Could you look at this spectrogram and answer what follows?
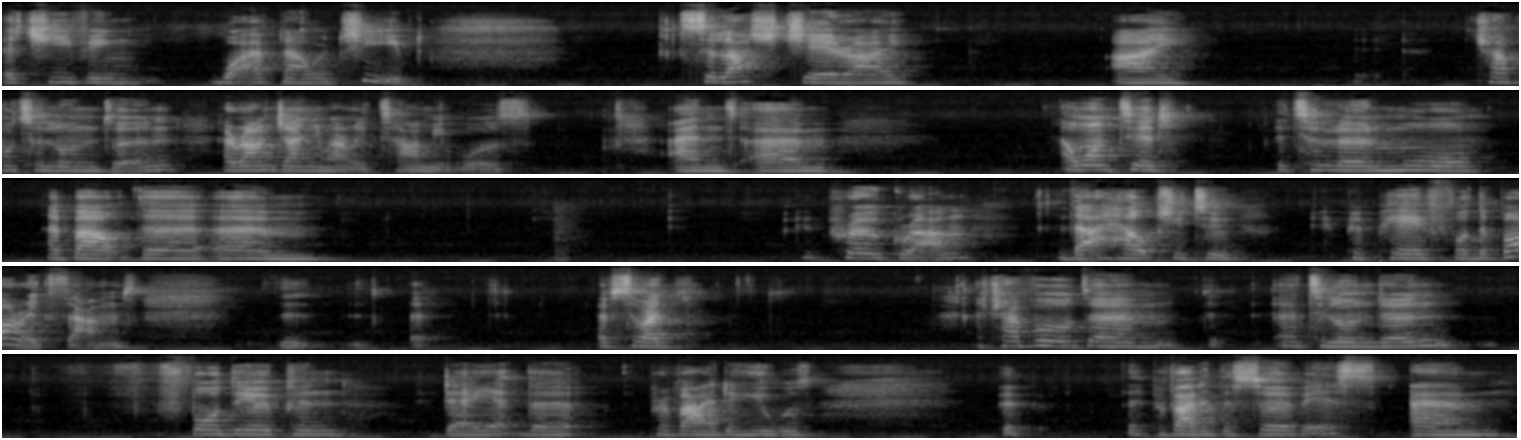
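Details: Stuttering (stammer) in a man, present since at least his university years.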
